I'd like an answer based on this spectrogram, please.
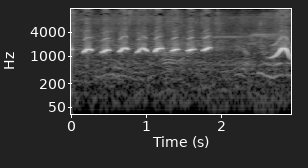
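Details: A gibbon at a zoo calling back to the person filming: a fast series of eight clear, whistled hoots in an even rhythm, then a pause and one louder, longer rising-falling whoop, with a person talking in Spanish before it.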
